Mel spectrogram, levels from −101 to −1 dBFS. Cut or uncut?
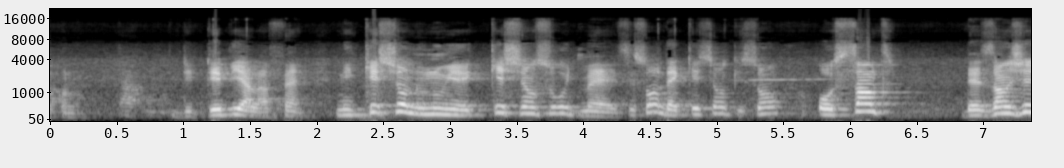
uncut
